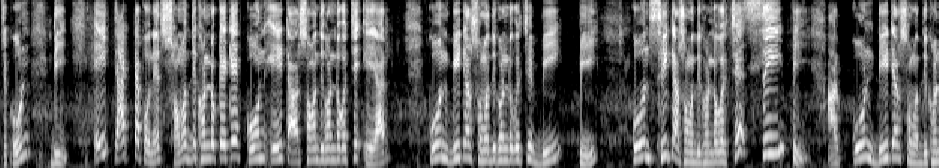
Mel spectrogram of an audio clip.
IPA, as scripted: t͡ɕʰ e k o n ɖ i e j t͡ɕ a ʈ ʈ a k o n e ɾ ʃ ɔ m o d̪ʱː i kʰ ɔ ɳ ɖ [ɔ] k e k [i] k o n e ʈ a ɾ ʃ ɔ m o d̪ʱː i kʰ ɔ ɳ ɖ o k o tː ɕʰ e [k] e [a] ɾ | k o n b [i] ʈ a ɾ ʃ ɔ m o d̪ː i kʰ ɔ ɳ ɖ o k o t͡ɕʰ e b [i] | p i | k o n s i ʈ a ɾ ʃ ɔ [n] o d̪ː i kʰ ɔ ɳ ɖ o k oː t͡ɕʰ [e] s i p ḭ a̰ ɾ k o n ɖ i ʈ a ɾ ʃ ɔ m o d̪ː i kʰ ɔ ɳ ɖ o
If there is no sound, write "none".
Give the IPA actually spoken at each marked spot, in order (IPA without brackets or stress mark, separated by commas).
o, e, ʔ, a, i, i, m, e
